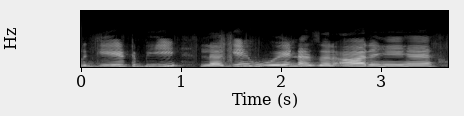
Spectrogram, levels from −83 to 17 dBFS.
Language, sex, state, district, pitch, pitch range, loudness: Hindi, female, Jharkhand, Palamu, 285 Hz, 255-300 Hz, -17 LUFS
